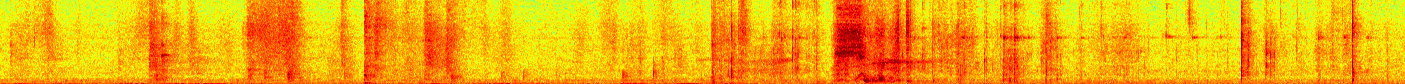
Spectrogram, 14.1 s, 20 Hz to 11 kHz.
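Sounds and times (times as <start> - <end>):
scraping rustle: 8.0 - 10.6.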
